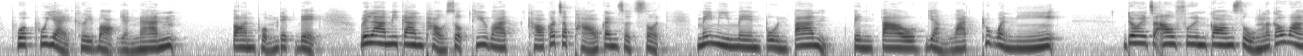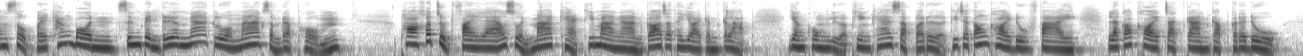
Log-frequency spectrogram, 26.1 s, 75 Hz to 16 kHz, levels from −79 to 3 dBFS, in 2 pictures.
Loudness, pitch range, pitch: -24 LUFS, 160-215 Hz, 175 Hz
